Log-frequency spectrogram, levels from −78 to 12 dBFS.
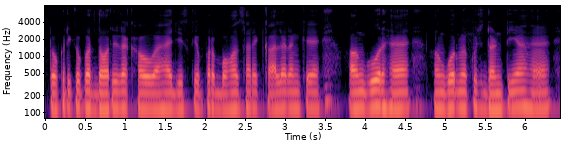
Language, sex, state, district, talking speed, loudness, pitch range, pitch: Hindi, male, Jharkhand, Garhwa, 195 wpm, -18 LUFS, 115-120 Hz, 115 Hz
